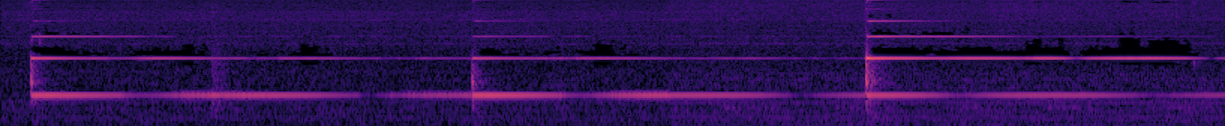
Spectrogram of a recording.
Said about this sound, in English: And so I'll ring the sound of the bell here to bring us back into a conversational space.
